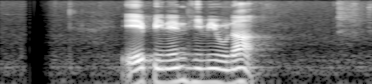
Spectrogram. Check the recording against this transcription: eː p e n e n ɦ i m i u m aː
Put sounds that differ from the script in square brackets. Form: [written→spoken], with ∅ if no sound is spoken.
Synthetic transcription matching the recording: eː p [e→i] n e n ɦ i m i u [m→n] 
